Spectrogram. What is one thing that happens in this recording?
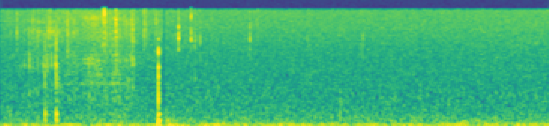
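A spoon scrapes softly through a layered cake.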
